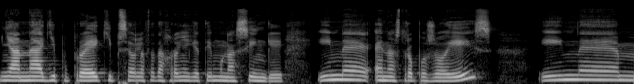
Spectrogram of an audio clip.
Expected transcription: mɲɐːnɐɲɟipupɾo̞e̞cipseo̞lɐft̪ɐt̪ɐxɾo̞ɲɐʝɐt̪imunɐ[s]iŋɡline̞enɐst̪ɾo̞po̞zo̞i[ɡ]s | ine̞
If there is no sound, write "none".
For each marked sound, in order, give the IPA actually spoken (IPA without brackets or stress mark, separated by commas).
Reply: s, none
